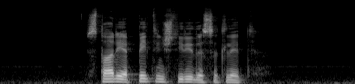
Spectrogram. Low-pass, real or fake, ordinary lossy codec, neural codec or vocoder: 19.8 kHz; real; none; none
